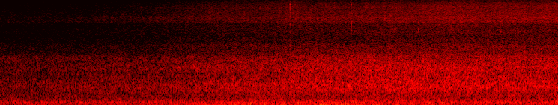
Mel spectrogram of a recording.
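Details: Outdoor wind and rushing noise rising in strength, with no clear animal voice.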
